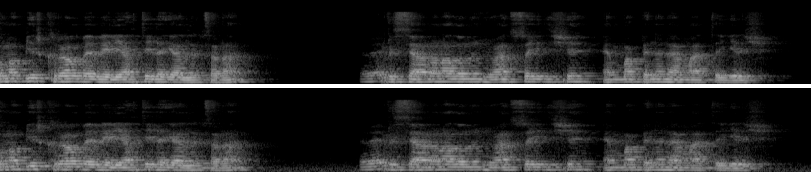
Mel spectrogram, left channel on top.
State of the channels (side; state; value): right; noise; rumble, 29 dB below the sound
